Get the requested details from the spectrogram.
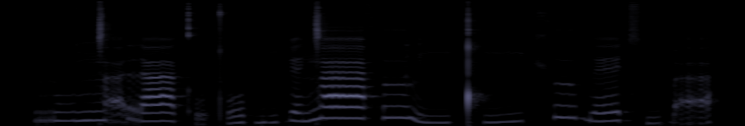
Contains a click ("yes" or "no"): yes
